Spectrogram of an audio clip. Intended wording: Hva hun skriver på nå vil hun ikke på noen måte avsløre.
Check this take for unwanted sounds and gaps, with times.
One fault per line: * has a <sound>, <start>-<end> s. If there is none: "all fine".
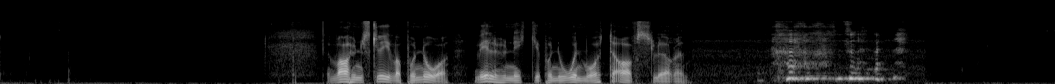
* has a laugh, 7.6-9.1 s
